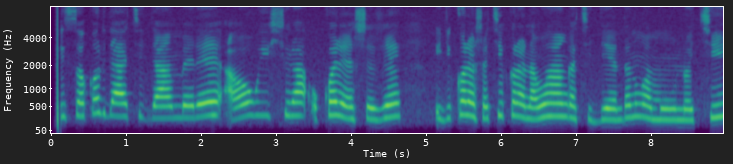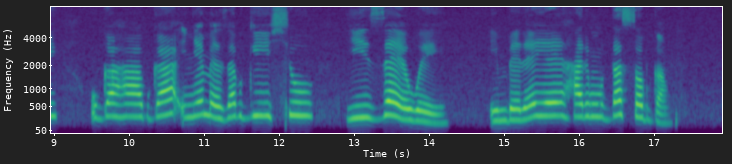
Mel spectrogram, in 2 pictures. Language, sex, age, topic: Kinyarwanda, male, 18-24, finance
